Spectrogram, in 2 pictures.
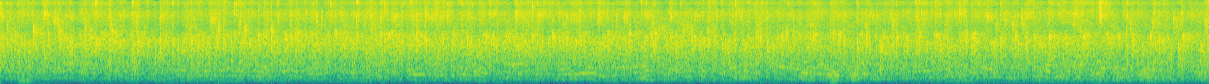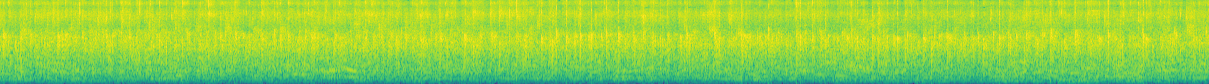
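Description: Audience applauding steadily and without a break, welcoming the orchestra's musicians onto the stage at the start of a concert.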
